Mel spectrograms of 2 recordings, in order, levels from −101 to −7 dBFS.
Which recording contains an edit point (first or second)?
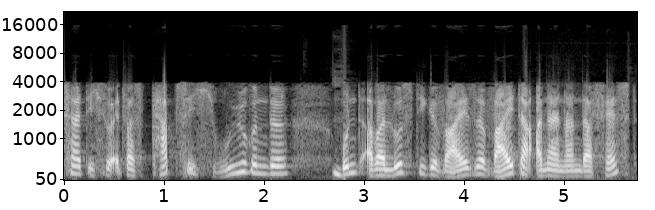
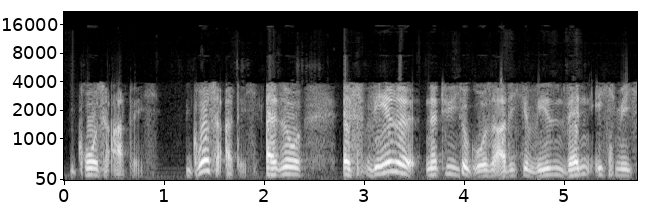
second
